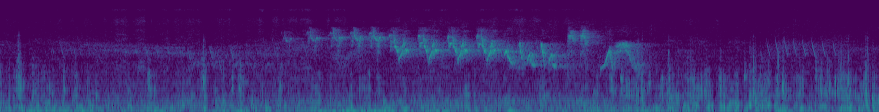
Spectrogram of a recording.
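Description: A bird calling a fast run of high chirps, each falling in pitch, for about two seconds in the middle, ending in one quick rising note. Underneath is a steady rush of wind and water from a moving boat on choppy sea.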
